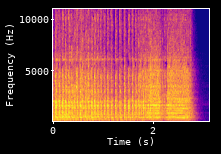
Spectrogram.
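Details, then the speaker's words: Ryobi impact driver, a few years of hard use, reassembled after a teardown that showed almost no wear, run at normal versus high speed: rapid, even hammer blows, about four a second, over a bright motor whir, quickening slightly before release; seems to have more torque before kicking over to high speed; healthy. "so not exactly the most linear speed and it almost seems like it's got more torque before it kicks over to that high speed they're just kind of rattles"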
